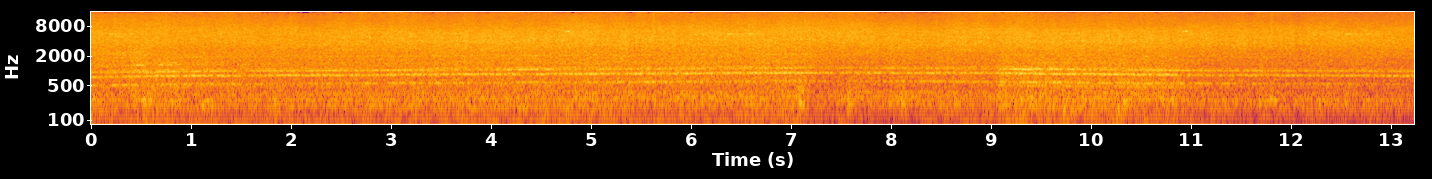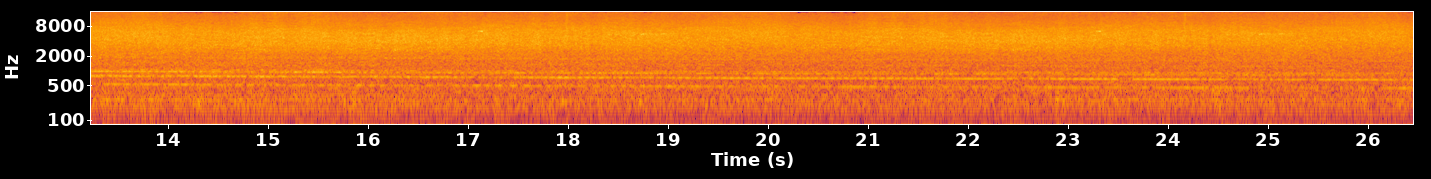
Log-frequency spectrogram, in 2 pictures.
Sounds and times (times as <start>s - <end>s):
Vehicle: 0.0s - 26.4s.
